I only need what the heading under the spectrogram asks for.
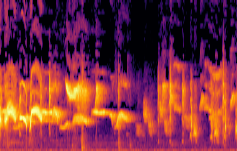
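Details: Chinese hwamei, yellow-billed and yellow-legged, opening with loud rich whistled phrases that slur up and down, then trailing into quieter, scratchy chattering notes.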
